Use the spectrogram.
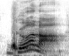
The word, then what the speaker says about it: gonna: Gonna. Now this is a reduction. We take two words, going to, and we reduce it into one, gonna.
